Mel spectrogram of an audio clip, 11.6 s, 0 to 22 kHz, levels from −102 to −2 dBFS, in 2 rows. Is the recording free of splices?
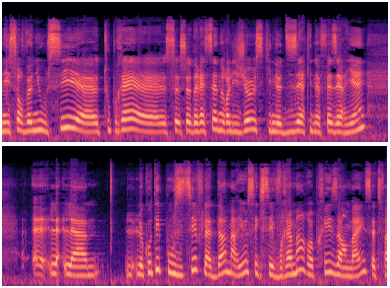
no; 2 cuts; at 4.5 s, 9.7 s

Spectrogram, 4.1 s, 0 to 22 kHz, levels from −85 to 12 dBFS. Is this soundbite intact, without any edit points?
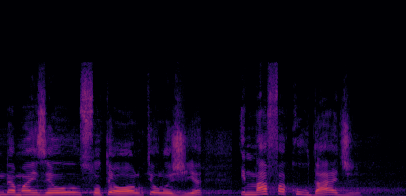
no; 2 cuts; at 1.4 s, 2.3 s

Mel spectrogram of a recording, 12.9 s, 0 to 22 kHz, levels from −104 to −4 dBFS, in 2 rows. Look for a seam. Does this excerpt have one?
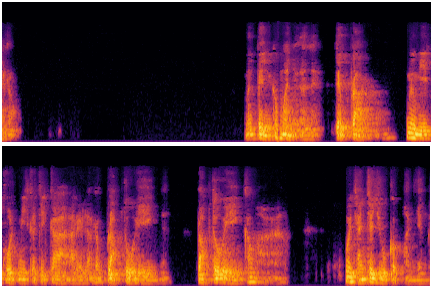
yes; 1 cut; at 4.9 s

